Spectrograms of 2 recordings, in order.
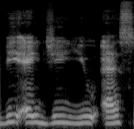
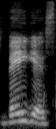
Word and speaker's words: vagus: it right vagus nerve or it's a v-a-g-u-s nerve yeah pain it's vegas yes the vagus nerve okay so i learned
